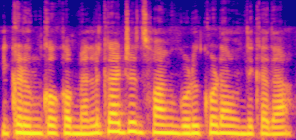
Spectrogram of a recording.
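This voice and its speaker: A woman's voice: medium pitch, little pitch movement, rapid-fire, mellow, dry recording, natural voice. A woman voicing a suspicious, practical young woman questioning her friends. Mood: doubting. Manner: doubting, matter-of-fact.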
